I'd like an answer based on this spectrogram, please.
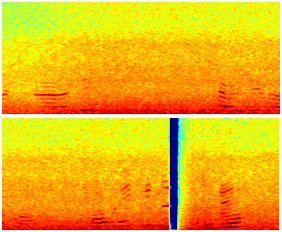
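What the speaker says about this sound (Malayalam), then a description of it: "അപ്പോൾ നമ്മൾ വാഴച്ചാൽ വെള്ളത്തിൻ്റെ അടുത്ത് എത്തിയിരിക്കുകയാണ്." Water at Vazhachal waterfall rushes loudly and steadily nearby, a constant roar with a short dropout near the end, while voices talk faintly over it.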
